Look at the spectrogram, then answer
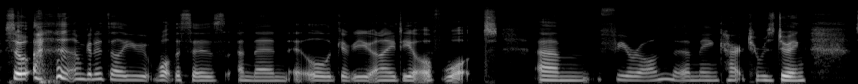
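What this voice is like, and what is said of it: Scottish accent. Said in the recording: “my accent probably isn't translating great when I say boiler scaler. So unless I go really Scottish”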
